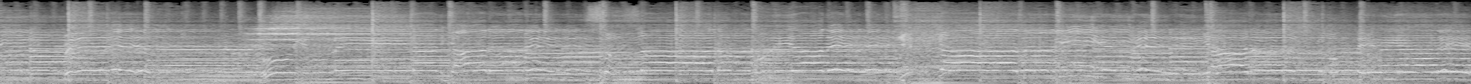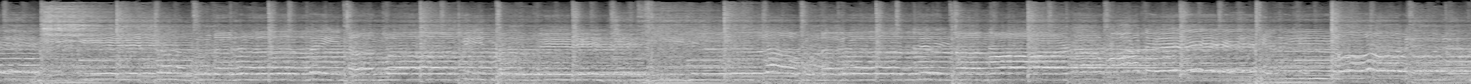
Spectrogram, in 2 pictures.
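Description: A Tamil film song sung live into a microphone over backing music with a steady beat, amplified through a stage PA sound system.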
